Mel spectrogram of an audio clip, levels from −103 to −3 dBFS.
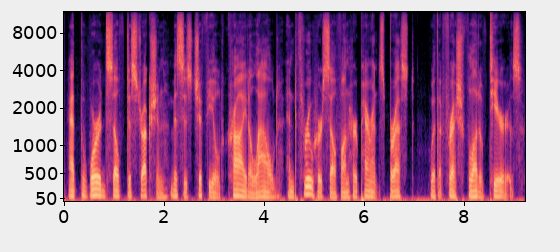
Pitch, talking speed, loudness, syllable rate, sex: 90 Hz, 145 wpm, -20 LUFS, 3.3 syllables/s, male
